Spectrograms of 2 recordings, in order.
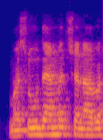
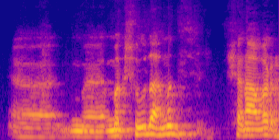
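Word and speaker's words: Maqsood Ahmad Shanawar: बिल्कुल गलत किया जी। बस फिर मैं माफी चाहूंगा जी प्लीज। मकसूद अहमद शनावर है मेरा नाम।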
